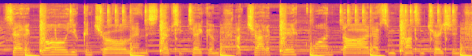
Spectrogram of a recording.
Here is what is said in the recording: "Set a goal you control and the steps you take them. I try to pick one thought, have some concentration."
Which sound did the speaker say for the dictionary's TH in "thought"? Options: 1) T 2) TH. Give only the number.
2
